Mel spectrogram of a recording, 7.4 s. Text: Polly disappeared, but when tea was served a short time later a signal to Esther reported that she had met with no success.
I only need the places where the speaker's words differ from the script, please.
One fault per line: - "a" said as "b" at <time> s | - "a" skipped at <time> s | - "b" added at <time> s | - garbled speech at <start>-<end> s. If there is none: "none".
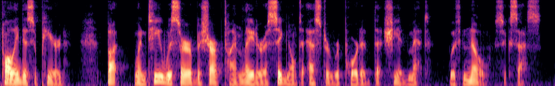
- "short" said as "sharp" at 2.7 s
